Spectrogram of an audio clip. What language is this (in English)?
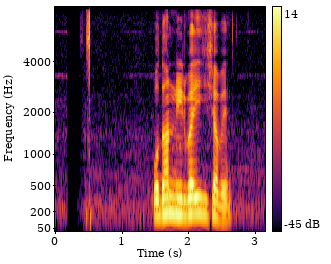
Bangla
